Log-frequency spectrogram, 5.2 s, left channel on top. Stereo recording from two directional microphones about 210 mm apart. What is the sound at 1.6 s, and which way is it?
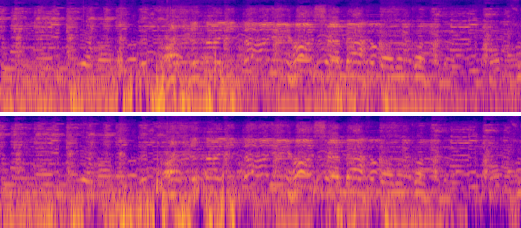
Music, 55° right (ahead or behind).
